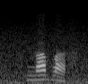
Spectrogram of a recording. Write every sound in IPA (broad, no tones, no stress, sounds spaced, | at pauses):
n̪ a b a x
